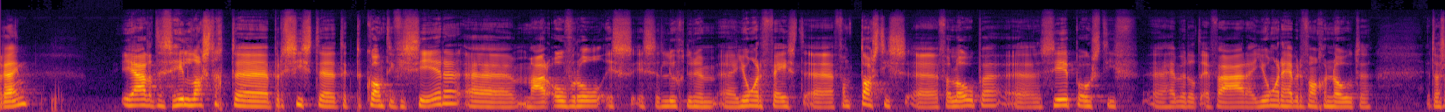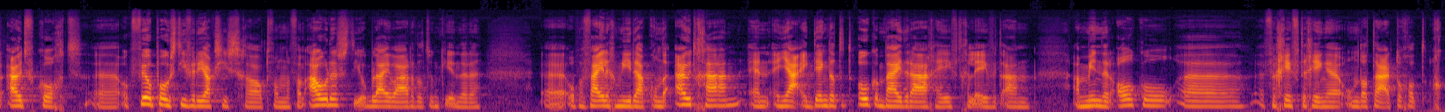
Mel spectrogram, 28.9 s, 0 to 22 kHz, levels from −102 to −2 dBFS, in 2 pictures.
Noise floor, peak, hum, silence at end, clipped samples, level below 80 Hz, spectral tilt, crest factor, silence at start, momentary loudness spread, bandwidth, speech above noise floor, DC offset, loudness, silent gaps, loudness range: -64 dBFS; -2 dBFS; none; 0.05 s; under 0.1%; -68 dBFS; -4 dB/octave; 26 dB; 0 s; 13 LU; 16 kHz; 36 dB; under 0.1%; -28 LUFS; none; 6 LU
